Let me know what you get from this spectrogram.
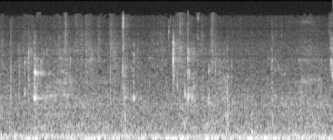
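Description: Faint chewing of a sticky, tough wasabi nori snack: a few soft mouth clicks scattered over near silence.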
